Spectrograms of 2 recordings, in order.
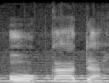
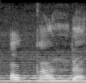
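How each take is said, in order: First: No n sound comes before the d. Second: An n sound comes before the d. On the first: The speaker calls it wrong. "those who do not really know how to pronounce it ... now pronounce Okada" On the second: The speaker calls it right. "it was now referred to as Okanda"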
